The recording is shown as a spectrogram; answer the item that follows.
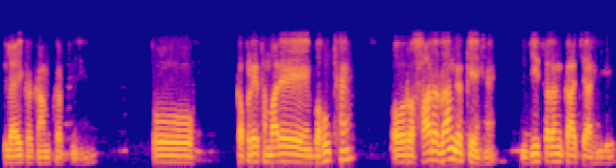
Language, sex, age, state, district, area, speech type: Hindi, male, 60+, Uttar Pradesh, Azamgarh, rural, conversation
